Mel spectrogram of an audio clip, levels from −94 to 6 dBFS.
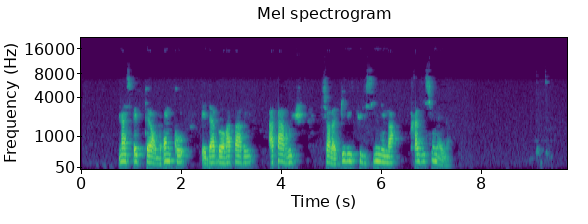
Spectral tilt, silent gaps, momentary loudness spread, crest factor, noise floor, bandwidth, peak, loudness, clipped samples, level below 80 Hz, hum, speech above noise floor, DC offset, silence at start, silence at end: -7 dB/octave; none; 13 LU; 20 dB; -70 dBFS; 7.6 kHz; -2 dBFS; -20 LUFS; under 0.1%; -62 dBFS; none; 52 dB; under 0.1%; 0.75 s; 2.35 s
